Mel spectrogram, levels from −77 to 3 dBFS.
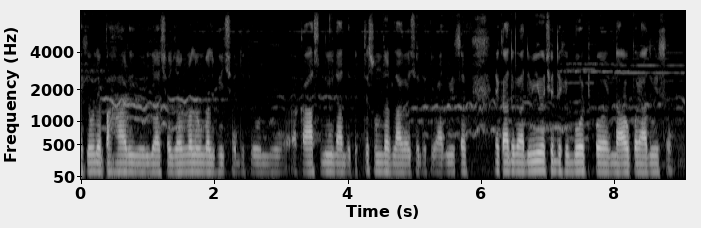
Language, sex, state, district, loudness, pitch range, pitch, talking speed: Maithili, male, Bihar, Samastipur, -27 LUFS, 105-115 Hz, 110 Hz, 210 wpm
